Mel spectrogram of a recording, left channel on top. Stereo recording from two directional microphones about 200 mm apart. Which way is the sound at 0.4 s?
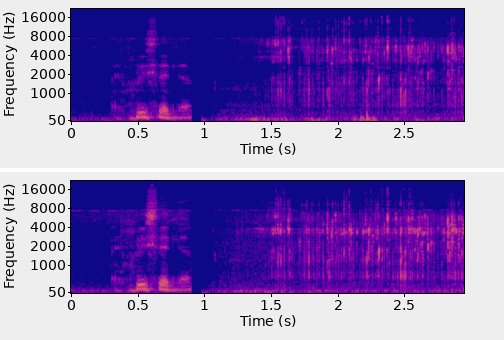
25° right (ahead or behind).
